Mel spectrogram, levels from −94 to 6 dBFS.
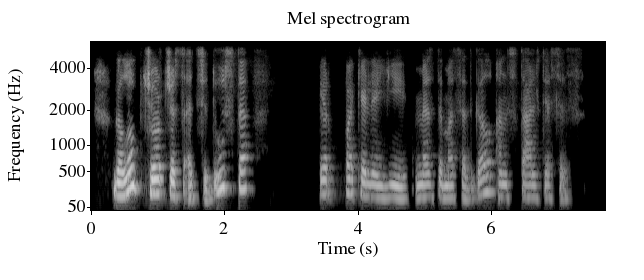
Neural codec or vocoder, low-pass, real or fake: none; 5.4 kHz; real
